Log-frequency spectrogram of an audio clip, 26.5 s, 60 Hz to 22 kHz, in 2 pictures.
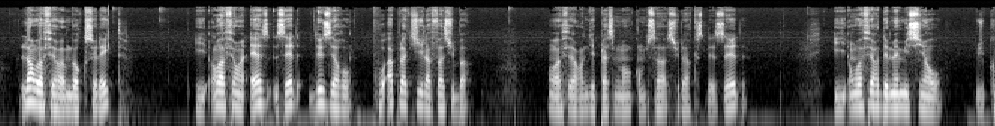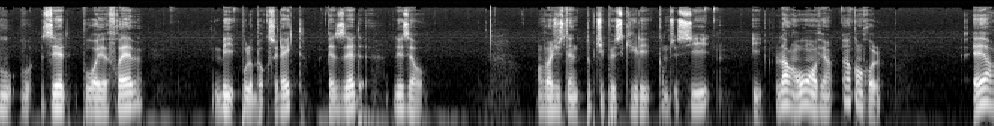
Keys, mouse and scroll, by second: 0.5 b, 3.3 s, 6.7-8.9 drag, 8.9 z, 9.6-10.0 scroll down 3, 10.0-10.9 scroll up 7, 10.9-11.8 scroll up 11, 12.8 z, 14.7 right click, 15.1 b, 17.4 s, 19.0 z, 20.6 s, 23.6 ctrl+r.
